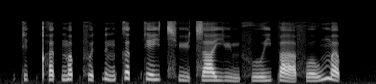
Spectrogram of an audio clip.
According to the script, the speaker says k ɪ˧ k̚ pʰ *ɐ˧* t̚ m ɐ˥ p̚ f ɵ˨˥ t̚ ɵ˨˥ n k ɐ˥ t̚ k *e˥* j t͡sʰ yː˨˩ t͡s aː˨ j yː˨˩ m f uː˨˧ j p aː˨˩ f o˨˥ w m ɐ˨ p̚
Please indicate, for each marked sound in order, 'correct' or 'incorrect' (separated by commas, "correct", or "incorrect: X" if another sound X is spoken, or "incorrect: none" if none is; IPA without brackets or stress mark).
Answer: correct, incorrect: e˧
